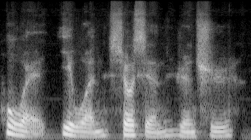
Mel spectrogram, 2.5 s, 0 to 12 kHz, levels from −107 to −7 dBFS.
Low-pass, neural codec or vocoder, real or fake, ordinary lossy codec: 10.8 kHz; none; real; Opus, 16 kbps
